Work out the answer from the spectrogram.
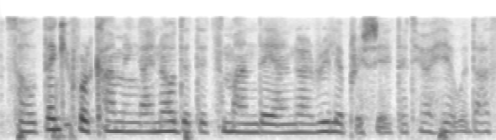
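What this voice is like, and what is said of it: Hoarse, broken voice. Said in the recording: “my voice is broken”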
